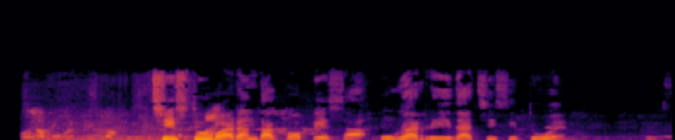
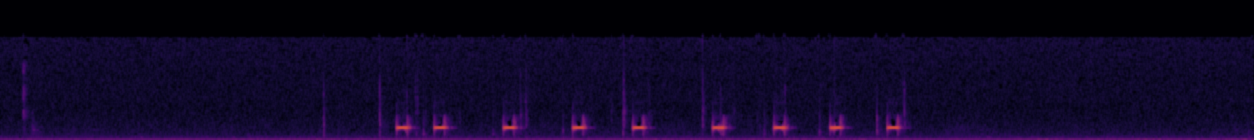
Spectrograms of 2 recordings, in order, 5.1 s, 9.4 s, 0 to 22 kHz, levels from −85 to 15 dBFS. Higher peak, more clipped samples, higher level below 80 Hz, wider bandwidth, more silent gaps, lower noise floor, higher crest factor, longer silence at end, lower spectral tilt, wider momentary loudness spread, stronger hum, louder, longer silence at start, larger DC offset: first, -2 dBFS vs -22 dBFS; neither; second, -76 dBFS vs -60 dBFS; second, 11.5 kHz vs 16.5 kHz; neither; second, -50 dBFS vs -58 dBFS; about the same, 18 dB vs 16 dB; about the same, 0.15 s vs 0.05 s; about the same, -3.5 dB/octave vs -2.5 dB/octave; first, 14 LU vs 3 LU; neither; first, -20 LUFS vs -32 LUFS; second, 0.15 s vs 3 s; neither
